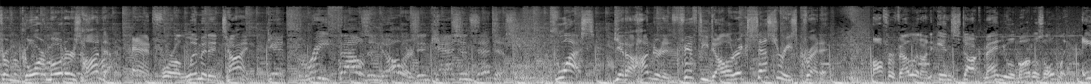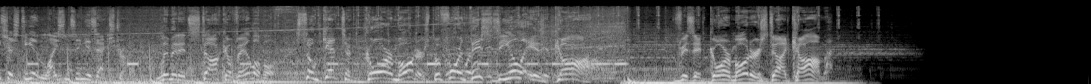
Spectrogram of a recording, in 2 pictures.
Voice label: Civic Promo, voiceover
